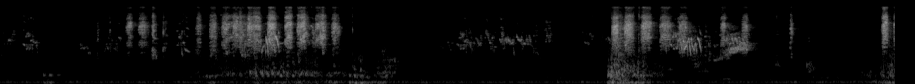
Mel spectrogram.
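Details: Several budgerigars chirping together in quick, rasping warbled bursts of high notes, pausing briefly before another loud chattering run and a final sharp chirp.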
